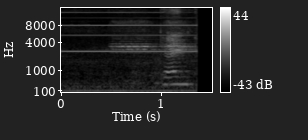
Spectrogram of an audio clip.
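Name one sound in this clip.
A boy speaks calmly, close by.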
